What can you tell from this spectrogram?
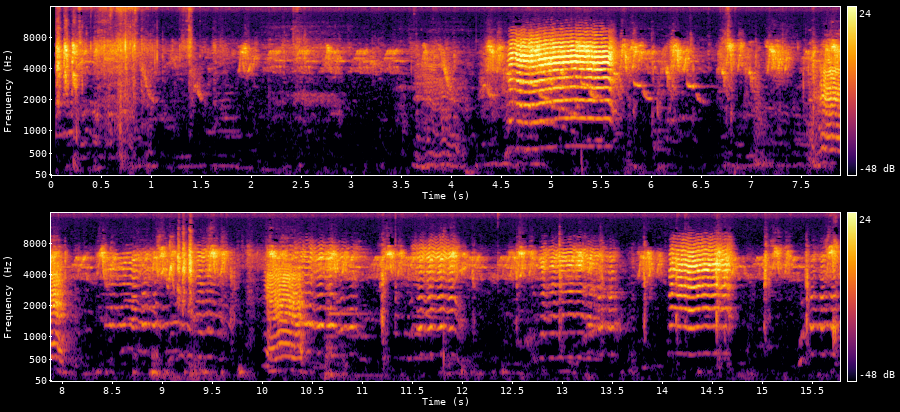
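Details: Domestic goat during milking, giving repeated quavering, nasal bleats with strong vibrato, several loud bursts spaced a few seconds apart, with faint rustling and handling noises between calls.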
